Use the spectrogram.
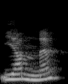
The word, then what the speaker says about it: Janne: How do you pronounce your name? So hi, yeah, my name is Janne.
